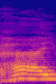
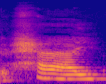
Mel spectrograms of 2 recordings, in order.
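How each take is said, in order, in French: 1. Le h, c'est un souffle léger et normal. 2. Le h, c'est un souffle fort et poussé.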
